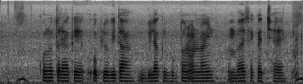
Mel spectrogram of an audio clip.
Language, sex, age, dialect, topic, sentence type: Maithili, male, 18-24, Angika, banking, question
